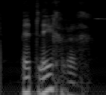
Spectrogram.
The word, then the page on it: letto: /'lɛt.to/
